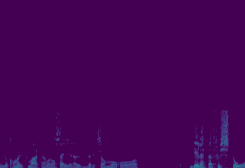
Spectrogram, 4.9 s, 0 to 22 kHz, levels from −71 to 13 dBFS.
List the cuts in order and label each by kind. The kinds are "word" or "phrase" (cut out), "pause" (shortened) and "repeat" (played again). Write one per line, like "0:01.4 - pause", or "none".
0:00.9 - phrase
